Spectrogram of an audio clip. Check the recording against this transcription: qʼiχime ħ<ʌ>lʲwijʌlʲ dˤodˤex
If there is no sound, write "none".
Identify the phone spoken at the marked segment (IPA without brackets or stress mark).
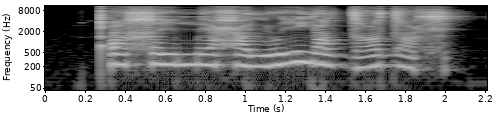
ʌ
